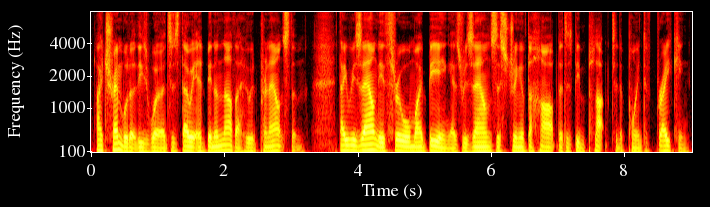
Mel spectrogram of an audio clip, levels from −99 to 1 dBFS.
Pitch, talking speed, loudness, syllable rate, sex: 95 Hz, 245 wpm, -20 LUFS, 5.8 syllables/s, male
